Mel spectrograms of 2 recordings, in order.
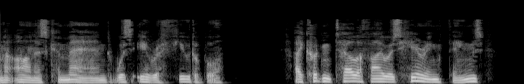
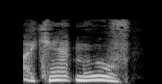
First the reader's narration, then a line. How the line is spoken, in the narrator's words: I gasped, squeezing out the words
